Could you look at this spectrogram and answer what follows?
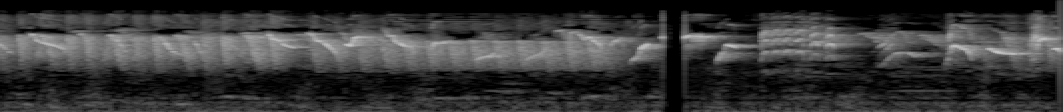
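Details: White-eye (pleci) from Indonesia singing a 'tembakan materi' style song, a fast high twittering stream of sweeping whistled notes and trills, with a brief break near the middle and no other clear sounds.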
